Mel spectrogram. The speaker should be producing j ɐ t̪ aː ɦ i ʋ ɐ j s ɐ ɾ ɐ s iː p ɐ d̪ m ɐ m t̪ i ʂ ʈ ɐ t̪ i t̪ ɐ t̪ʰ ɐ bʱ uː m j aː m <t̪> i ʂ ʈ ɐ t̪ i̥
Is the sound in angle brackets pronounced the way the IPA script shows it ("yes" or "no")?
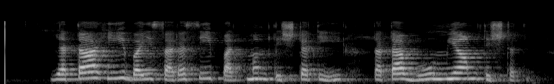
yes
